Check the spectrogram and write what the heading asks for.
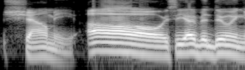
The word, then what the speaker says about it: Xiaomi: For Zitter, the X is pronounced SH like Xiaomi.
